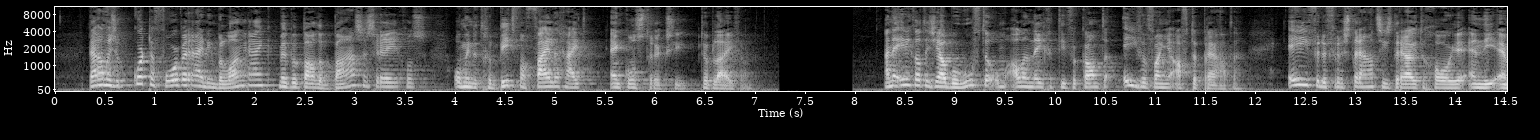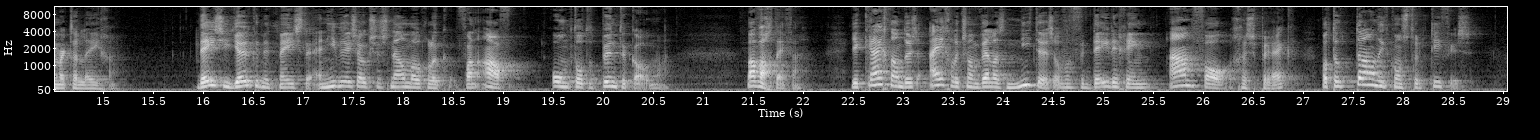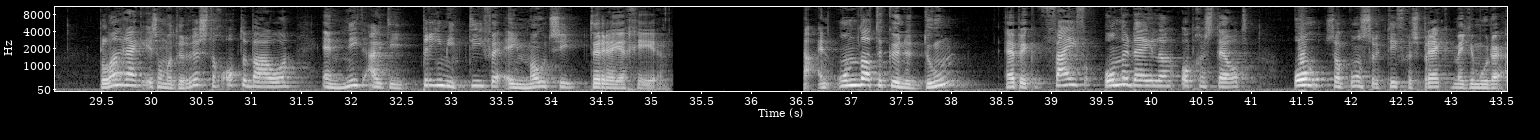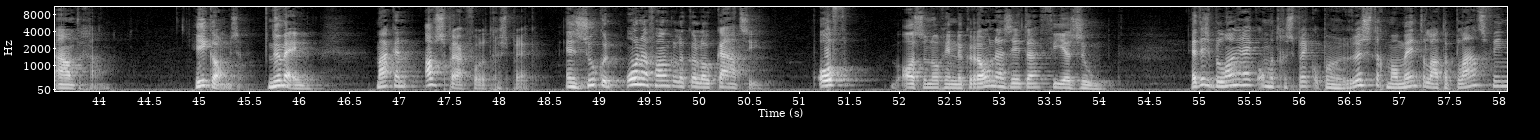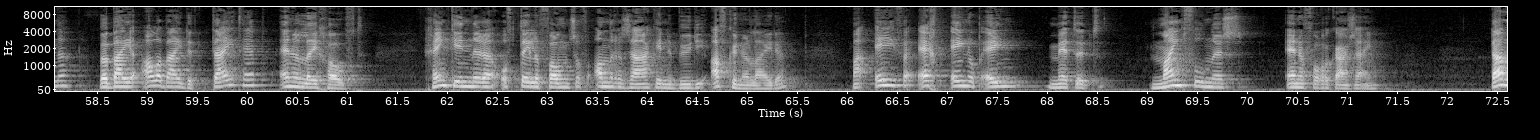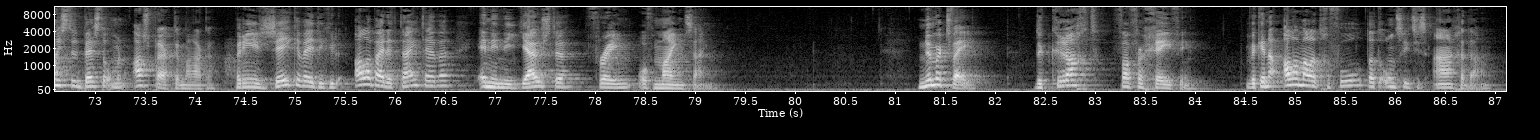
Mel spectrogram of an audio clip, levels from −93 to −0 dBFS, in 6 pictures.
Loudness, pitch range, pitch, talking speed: -16 LUFS, 135-190 Hz, 165 Hz, 170 wpm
